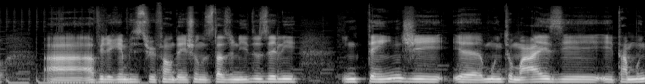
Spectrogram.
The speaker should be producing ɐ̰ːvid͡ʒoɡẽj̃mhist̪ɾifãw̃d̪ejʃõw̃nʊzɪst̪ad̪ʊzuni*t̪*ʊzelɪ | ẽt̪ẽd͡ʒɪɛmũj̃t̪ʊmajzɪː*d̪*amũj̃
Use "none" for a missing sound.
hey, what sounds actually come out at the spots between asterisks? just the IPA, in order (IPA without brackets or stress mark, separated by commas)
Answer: d̪, t̪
